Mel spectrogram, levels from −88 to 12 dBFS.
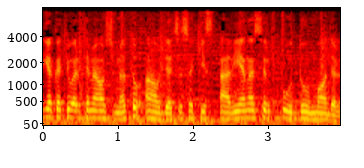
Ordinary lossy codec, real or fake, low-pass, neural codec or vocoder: MP3, 32 kbps; real; 7.2 kHz; none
